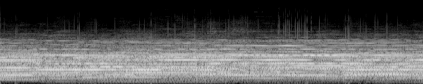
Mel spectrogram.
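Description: Church organ music playing sustained, held chords.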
